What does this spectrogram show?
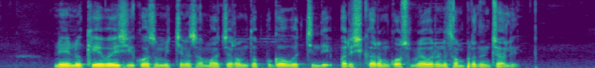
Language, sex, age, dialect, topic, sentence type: Telugu, male, 51-55, Utterandhra, banking, question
